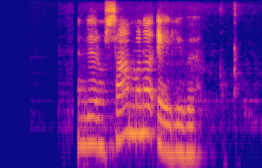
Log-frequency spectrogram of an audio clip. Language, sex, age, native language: Icelandic, female, 40-49, Icelandic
